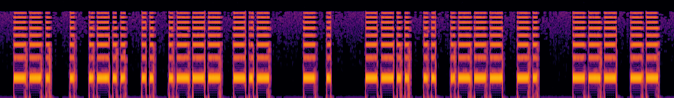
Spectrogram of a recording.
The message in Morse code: GELIJK TE ZIJN OM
